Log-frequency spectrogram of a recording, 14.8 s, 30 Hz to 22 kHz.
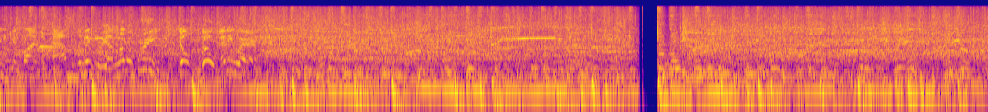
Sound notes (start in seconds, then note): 3.9 cheers and applause; 9.9 upbeat music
